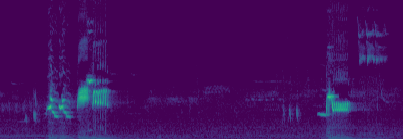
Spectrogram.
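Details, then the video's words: Wood thrush singing two phrases about four seconds apart. Each opens with soft low notes, then a loud, fluted, rolling phrase ends in a higher buzzy trill. Between phrases the background is quiet. "Wood Thrush Serenade"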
